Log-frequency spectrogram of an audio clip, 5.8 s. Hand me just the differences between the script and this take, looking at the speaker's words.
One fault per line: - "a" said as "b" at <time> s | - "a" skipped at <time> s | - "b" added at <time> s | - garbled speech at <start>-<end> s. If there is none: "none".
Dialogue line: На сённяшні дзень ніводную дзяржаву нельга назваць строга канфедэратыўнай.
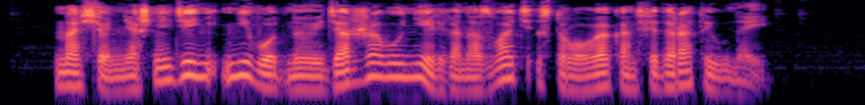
none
